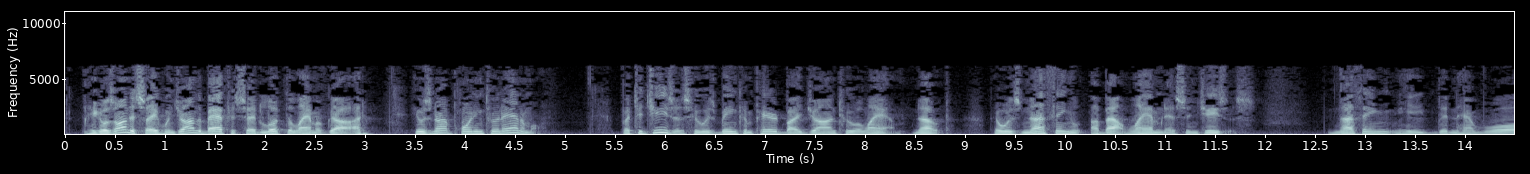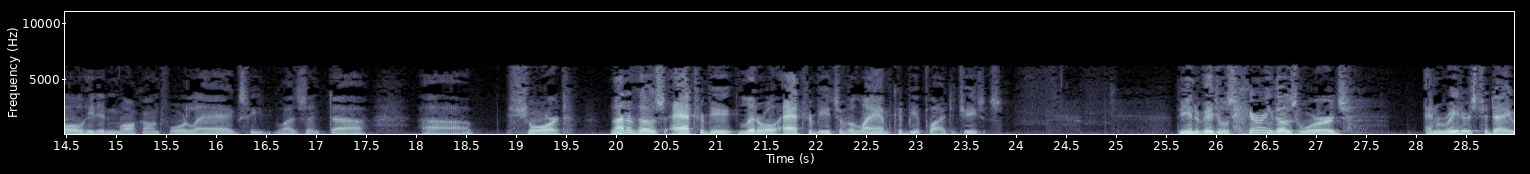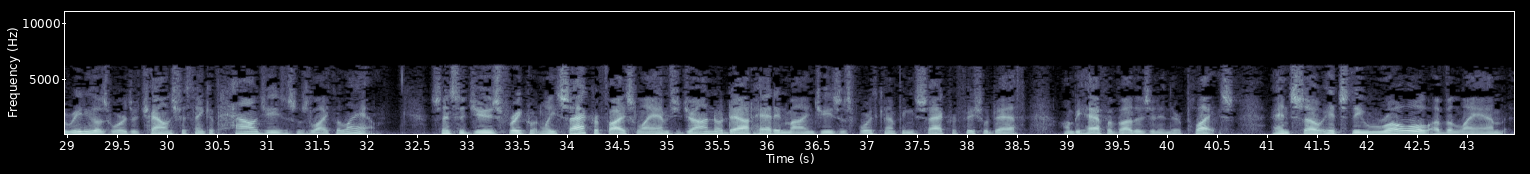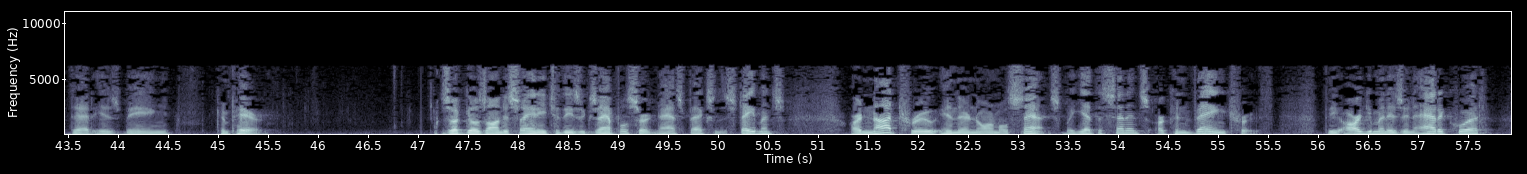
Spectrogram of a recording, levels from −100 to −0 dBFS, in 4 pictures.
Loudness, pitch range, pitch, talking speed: -23 LUFS, 115-140 Hz, 125 Hz, 170 wpm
